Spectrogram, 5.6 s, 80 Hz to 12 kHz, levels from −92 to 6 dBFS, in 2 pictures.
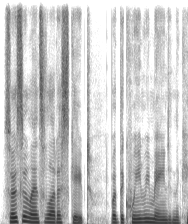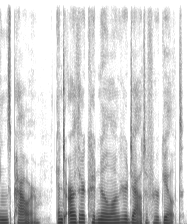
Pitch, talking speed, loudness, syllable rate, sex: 180 Hz, 225 wpm, -20 LUFS, 6.0 syllables/s, female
